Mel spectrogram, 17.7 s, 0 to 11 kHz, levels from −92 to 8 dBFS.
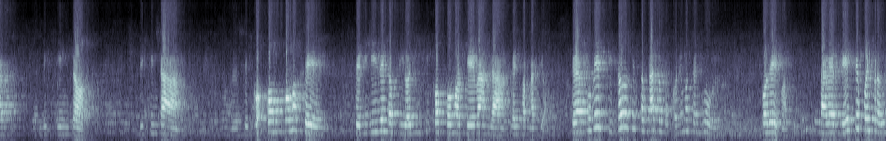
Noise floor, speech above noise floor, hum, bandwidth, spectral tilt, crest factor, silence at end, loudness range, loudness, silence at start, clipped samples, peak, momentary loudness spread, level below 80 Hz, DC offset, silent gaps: -42 dBFS; 27 dB; none; 11 kHz; -4 dB/octave; 16 dB; 0 s; 4 LU; -14 LUFS; 0 s; under 0.1%; 0 dBFS; 21 LU; -50 dBFS; under 0.1%; none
